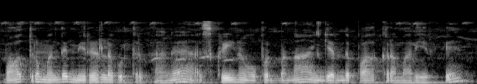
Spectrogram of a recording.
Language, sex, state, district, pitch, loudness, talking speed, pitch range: Tamil, male, Tamil Nadu, Nilgiris, 100 Hz, -17 LUFS, 140 wpm, 95-105 Hz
